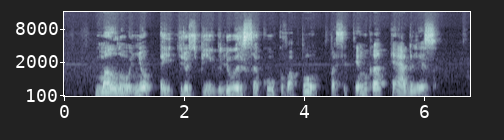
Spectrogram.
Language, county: Lithuanian, Marijampolė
